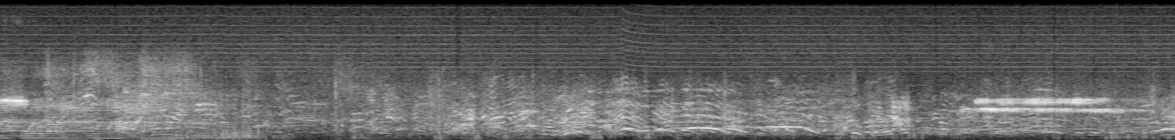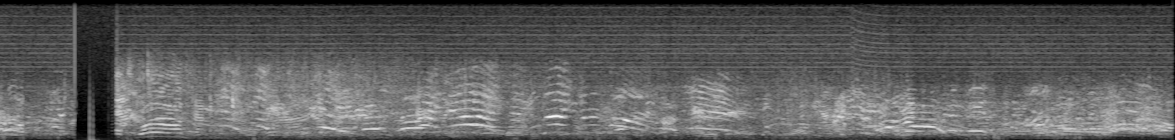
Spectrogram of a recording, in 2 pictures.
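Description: A crowd shouts and cheers loudly outdoors.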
